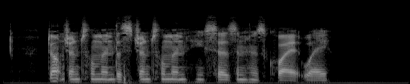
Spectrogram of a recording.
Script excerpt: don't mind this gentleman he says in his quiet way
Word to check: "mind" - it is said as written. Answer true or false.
false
